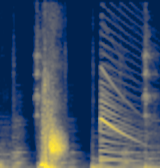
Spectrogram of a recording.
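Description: A single loud whack of a toy football being kicked, about half a second in, followed by a falling, whistle-like glide over background music with a steady beat.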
